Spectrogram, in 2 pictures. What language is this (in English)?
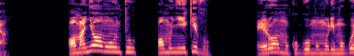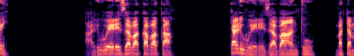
Ganda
